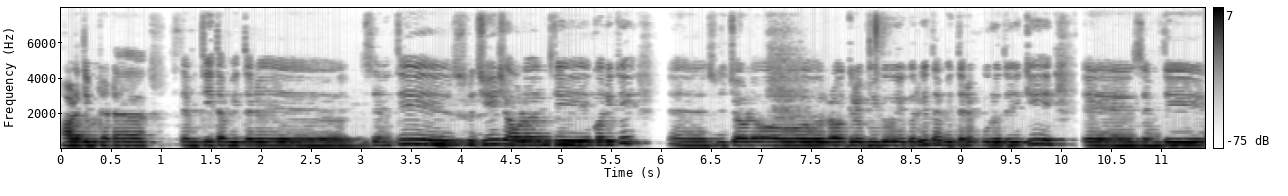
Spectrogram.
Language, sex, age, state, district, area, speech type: Odia, female, 18-30, Odisha, Puri, urban, spontaneous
